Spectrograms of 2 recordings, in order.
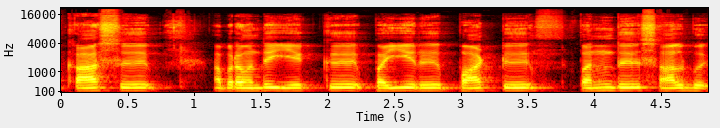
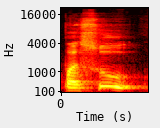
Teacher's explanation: காசு, அப்புறம் எக்கு, பயிறு, பாட்டு, பந்து, சால்பு, இதில் எல்லாத்துலேயும் இறுதியில் பார்த்திங்கன்னா இந்த குசுடு துபுருங்கிற வார்த்தையில் தான் முடிவடையுது. இதில் இறுதியில் வரும்பொழுது மட்டும் ஒரு மாத்திரைக்கு பதில் அரை மாத்திரையில் குறைந்து ஒலிக்கும். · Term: குற்றிய லுகரம்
